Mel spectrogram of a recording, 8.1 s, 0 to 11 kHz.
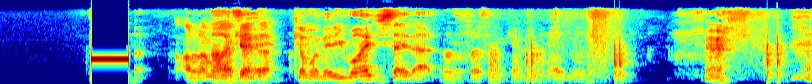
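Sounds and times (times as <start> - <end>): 
pure-tone censorship bleep: 0.9 - 1.4
speech: 1.3 - 6.2, 7.0 - 7.6.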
